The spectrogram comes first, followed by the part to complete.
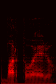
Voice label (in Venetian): "bartoelo", Veneto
